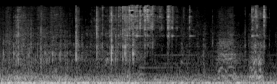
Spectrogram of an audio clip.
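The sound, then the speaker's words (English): Keys jangle in a quick, irregular burst of bright metallic clinks, shaking repeatedly over a low, steady background rumble as someone finds their keys on returning to their apartment in Beijing; no one speaks. “Found my keys.”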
